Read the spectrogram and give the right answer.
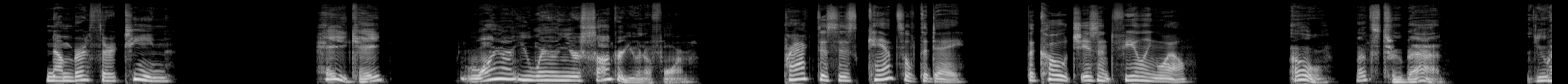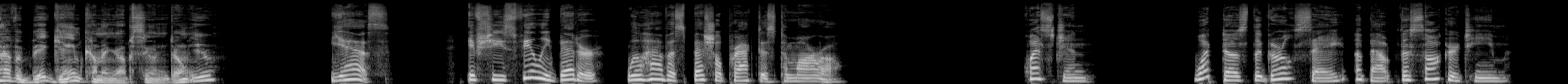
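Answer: Practice is canceled today because the coach isn't feeling well.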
